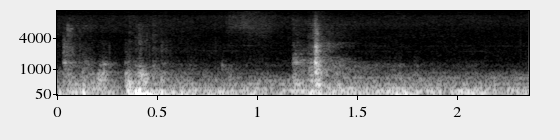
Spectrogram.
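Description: Power sliding side door of a Mercedes-Benz V-Class van closing under its motor: a steady low rumble as it slides along its track, with a couple of short clicks.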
